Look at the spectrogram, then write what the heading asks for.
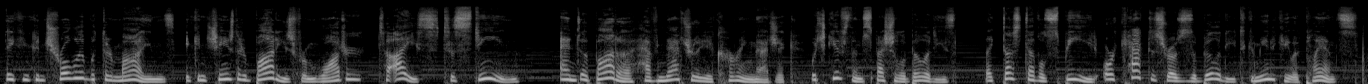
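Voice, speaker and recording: A woman tells a storybook tale as narrator. Her delivery is lively and expressive, with music playing underneath. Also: on the low side, moderate pace. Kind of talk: scripted storybook narration in rhyme.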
